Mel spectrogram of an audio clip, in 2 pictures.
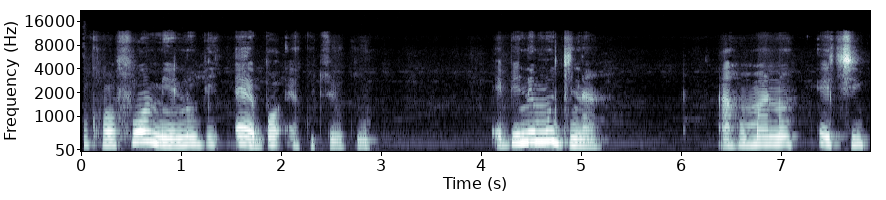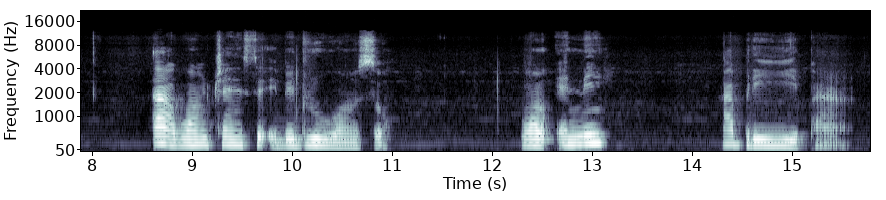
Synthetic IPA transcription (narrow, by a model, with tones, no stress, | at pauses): ŋ̩˨kʰɔ˨fʊ˦ɔ˦mĩ˨nʊ̃˦bi˦ɛ˦bɔ˦ʔæ˨kʰu˨tʰu˨kʰu˦ | e˨bi˦nʊ̃˦mʊ̃˦d͡ʑi˨nã˨ | a̰˨ɦʊ̃˨mã˦nʊ̃˦ | æ˦t͡ɕʰi˦ | a˦wɔ̃˦n˦t͡ɕᶣɛ̃˦nsɛ˦ʔɛ˨be˦du˦ɾu˦wɔ̃˨n̩˨sʊ˨ | wɔ̃˨nɛ˨nɪ̃˦ | a˦bɾe˦ji˦e˨pʰa̰ː˦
